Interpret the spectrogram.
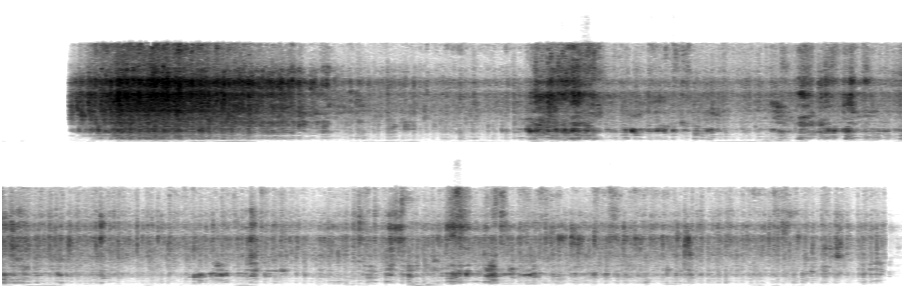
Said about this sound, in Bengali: ফোড়নটাকে আমি কয়েক সেকেন্ড নাড়াচাড়া করে নেব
